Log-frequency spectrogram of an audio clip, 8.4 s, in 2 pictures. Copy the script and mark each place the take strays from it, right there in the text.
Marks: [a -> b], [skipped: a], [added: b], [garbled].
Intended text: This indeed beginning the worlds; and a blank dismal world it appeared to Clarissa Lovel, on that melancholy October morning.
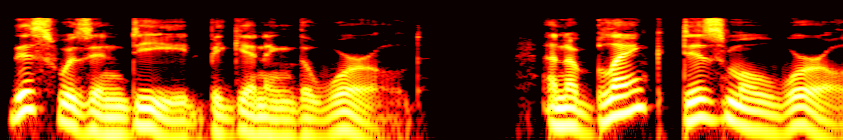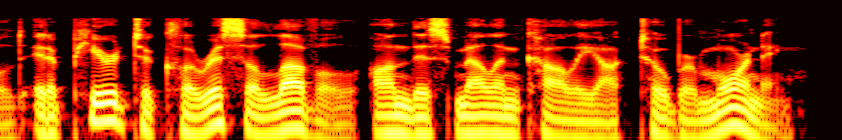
This [added: was] indeed beginning the [worlds; -> world] and a blank dismal world it appeared to Clarissa Lovel, on [that -> this] melancholy October morning.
